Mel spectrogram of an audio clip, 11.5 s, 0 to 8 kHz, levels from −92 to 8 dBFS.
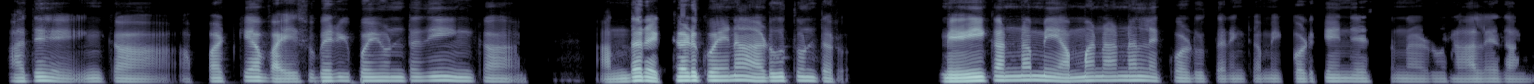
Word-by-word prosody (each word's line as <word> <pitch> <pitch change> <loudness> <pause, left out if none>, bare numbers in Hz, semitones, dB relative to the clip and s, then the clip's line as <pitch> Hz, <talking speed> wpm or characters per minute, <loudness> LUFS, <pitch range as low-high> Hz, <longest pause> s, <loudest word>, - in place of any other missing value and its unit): అదే! 135 +4 -1 0.3
ఇంకా 110 0 -7 0.5
అప్పటికే 115 +7 -6
ఆ - - -4
వయసు 100 +2 -2
పెరిగిపోయుంటది. 130 +1 -2 0.2
ఇంకా 115 -3 -6 0.9
అందరూ 105 +9 +4
ఎక్కడికి 140 +6 +5
పోయినా 140 +1 +3
అడుగుతుంటారు. 130 -3 -1 0.8
మీకన్నా 135 +6 +6
మీ 140 - +3
అమ్మ 125 +3 0
నాన్నలని 145 0 -1
ఎక్కువడుగుతారు 105 -3 -9
ఇంకా. 100 - -18
మీ 105 - -10
కొడుకు 105 +2 -9
ఏం 110 - -6
చేస్తున్నాడు? 100 -1 -12 0.2
రాలేదా? 100 0 -9
120 Hz, 115 wpm, -22 LUFS, 105-135 Hz, 0.9 s, మీకన్నా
